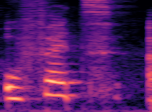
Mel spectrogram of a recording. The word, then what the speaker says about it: au fait: Ah, au fait, um, je voulais vous parler des shorts. Oh, by the way, I wanted to talk to you about shorts. Mm-hmm. Au fait, you pronounce the T.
